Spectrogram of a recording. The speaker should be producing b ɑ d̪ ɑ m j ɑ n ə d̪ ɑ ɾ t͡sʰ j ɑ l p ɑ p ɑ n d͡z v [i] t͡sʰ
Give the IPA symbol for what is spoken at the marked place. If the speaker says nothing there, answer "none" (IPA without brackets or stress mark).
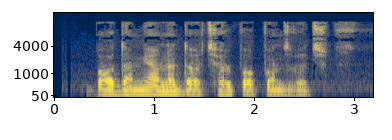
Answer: ɛ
